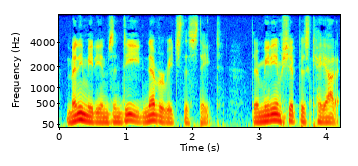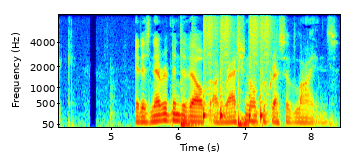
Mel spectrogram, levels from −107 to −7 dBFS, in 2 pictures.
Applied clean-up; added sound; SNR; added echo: none; Drum kit; 2 dB; none.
